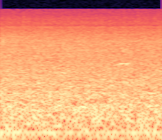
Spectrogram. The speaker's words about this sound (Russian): Ну, я вижу, что вы отвечаете, но дождь не дает услышать ваши ответы.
